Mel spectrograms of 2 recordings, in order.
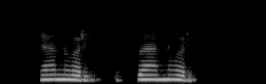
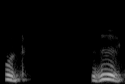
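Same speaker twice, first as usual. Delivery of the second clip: normal talking voice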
